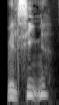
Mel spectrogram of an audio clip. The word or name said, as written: velsigne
